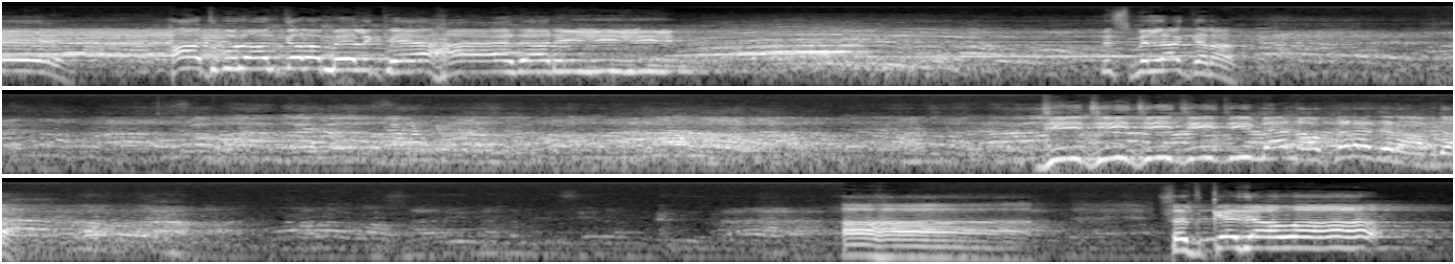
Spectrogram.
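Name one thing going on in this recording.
A crowd of men chants loudly together in an echoing hall.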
